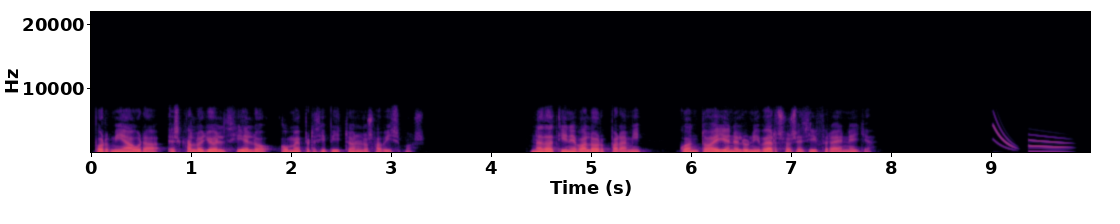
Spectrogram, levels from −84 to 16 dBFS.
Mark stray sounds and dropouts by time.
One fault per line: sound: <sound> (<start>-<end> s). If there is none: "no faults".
sound: chirp (9.0-9.9 s)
